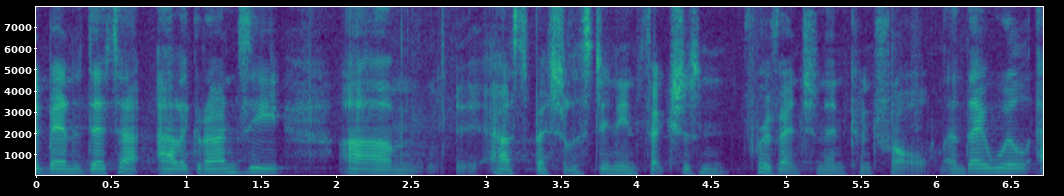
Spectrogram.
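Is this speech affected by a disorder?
No.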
